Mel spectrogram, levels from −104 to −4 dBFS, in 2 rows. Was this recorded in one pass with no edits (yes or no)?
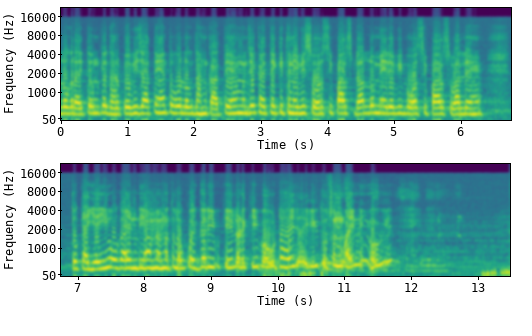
yes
